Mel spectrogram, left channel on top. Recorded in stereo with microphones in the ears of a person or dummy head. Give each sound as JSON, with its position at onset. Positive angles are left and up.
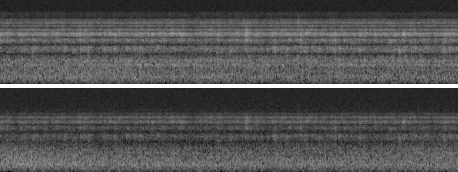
{"t": 0.0, "sound": "running water", "side_deg": 40}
